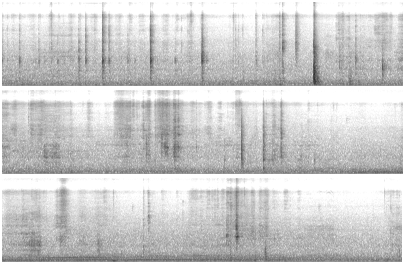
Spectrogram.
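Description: Handling noises from a space heater's metal housing and parts: scattered sharp clicks and taps, with one louder knock about six seconds in. Brief scraping follows, then a faint low hum in the second half.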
